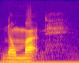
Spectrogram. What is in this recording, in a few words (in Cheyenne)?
fishes, Cheyenne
